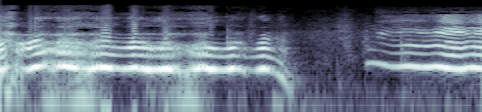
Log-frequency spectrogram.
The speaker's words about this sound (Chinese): 哎呦，小朋友，发生什么事情啊？什么声音？怎么走到一半，突然听到汪汪汪啊！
